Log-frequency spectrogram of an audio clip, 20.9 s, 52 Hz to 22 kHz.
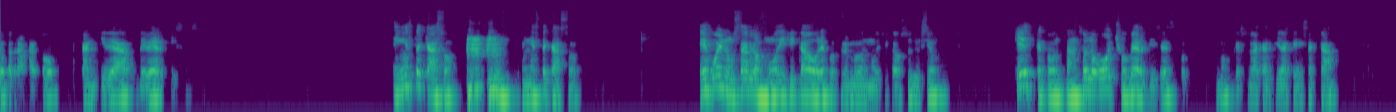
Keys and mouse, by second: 16.7 click.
